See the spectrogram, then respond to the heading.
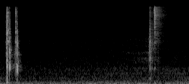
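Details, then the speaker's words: Stereo amplifier with newly installed speaker protector: only a few crisp relay clicks on power-off, no loud thump from the speaker; relay delays speaker connection; relay click on power-off, no speaker thump. "Untuk bunyi ke speakernya, jeduk kencang itu udah nggak ada. Dan hanya bunyi relaynya saja ya."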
